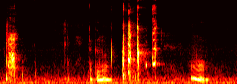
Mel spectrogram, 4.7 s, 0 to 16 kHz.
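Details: Infant on day 13 burping after drinking milk: short, low gurgling burps and brief catches with faint soft vocal sounds.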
